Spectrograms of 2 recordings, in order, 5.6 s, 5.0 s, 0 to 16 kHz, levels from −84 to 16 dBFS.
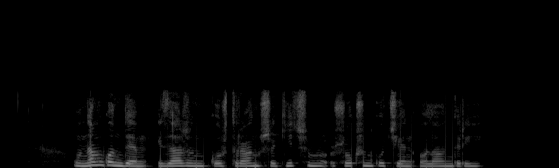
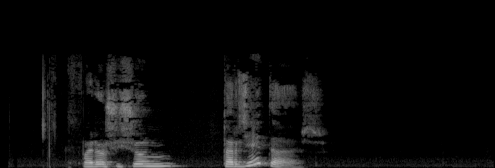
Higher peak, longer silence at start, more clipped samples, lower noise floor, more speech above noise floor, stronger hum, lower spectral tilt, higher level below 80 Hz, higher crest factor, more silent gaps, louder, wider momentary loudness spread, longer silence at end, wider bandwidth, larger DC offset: second, -28 dBFS vs -6 dBFS; first, 0.75 s vs 0.4 s; neither; first, -77 dBFS vs -72 dBFS; second, 33 dB vs 47 dB; neither; about the same, -3.5 dB/octave vs -4.5 dB/octave; first, -76 dBFS vs -84 dBFS; about the same, 18 dB vs 22 dB; neither; second, -44 LUFS vs -26 LUFS; second, 9 LU vs 17 LU; second, 0.8 s vs 1.8 s; second, 7.6 kHz vs 11 kHz; neither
